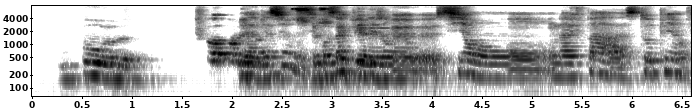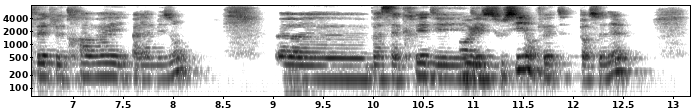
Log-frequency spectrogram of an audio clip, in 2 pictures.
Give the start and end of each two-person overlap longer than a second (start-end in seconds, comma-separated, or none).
2.0-3.8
